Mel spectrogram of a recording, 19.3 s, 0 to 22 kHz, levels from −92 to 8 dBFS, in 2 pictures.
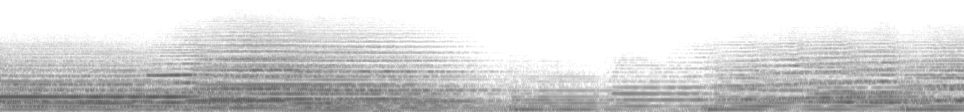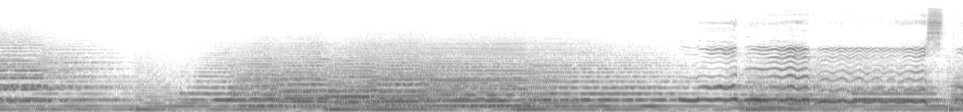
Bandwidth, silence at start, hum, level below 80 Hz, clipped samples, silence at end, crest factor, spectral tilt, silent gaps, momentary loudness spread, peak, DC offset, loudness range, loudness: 14.5 kHz; 0 s; none; -60 dBFS; under 0.1%; 0 s; 16 dB; -7 dB/octave; none; 14 LU; -20 dBFS; under 0.1%; 10 LU; -35 LUFS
